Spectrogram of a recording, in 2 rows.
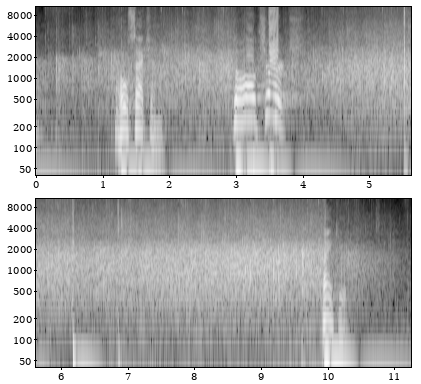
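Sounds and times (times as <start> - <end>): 
whole audience clapping together: 0.0 - 11.2
speech: 1.2 - 2.0, 3.0 - 4.0, 9.9 - 10.4.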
